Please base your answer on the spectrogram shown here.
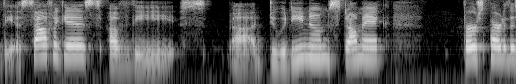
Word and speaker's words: duodenum: Oh my god, this is like such a thing in medicine because it's There's two ways to say it and it's either duodenum or duwadnum.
